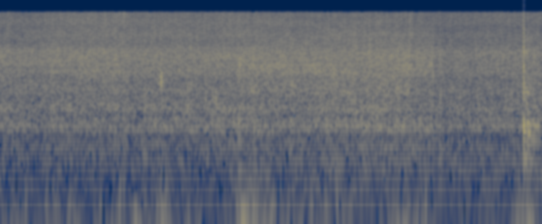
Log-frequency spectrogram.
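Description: Chopped tomatoes frying in a pan, a steady sizzle. Near the end a single sharp crack as an egg is broken into the pan.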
